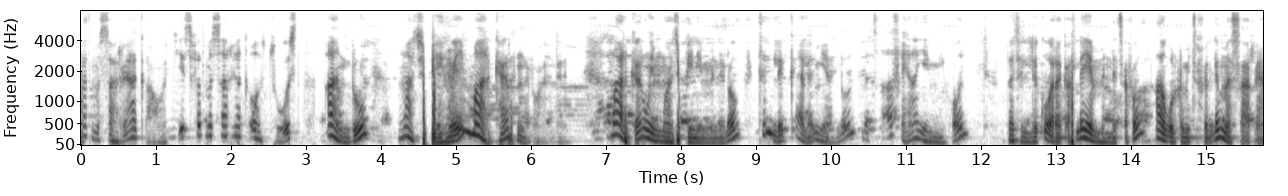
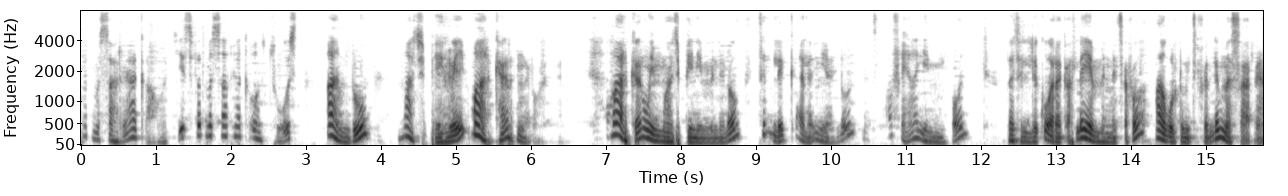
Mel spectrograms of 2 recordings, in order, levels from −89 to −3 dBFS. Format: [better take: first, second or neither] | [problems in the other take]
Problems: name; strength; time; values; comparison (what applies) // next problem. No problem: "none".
first | noise reduction (neural mask model DeepFilterNet 3)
